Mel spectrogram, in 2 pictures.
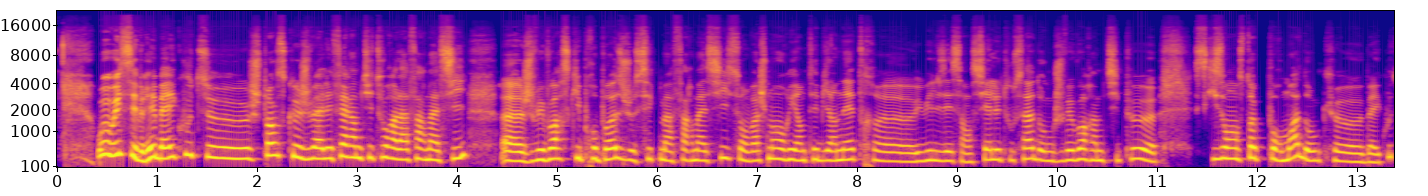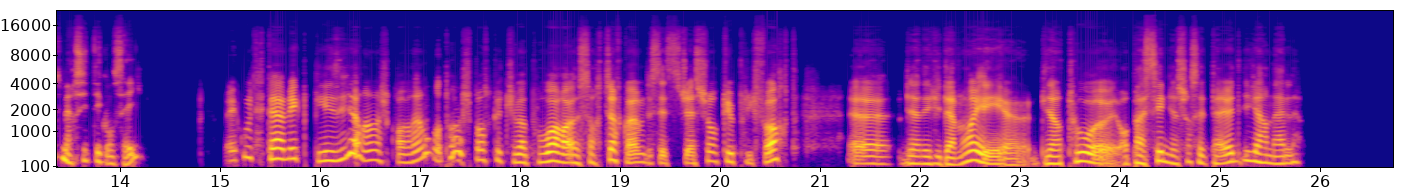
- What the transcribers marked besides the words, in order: other background noise
- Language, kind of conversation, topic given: French, advice, Comment la naissance de votre enfant a-t-elle changé vos routines familiales ?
